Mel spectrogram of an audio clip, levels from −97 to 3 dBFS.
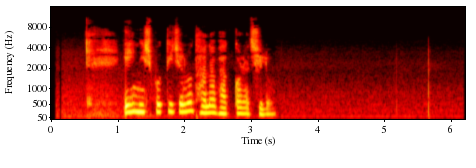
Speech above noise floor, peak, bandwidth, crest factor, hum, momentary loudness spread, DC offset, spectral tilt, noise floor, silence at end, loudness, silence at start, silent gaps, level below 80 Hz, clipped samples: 39 dB; -2 dBFS; 8.4 kHz; 22 dB; none; 17 LU; under 0.1%; -6 dB/octave; -58 dBFS; 2.85 s; -20 LUFS; 0.55 s; none; -64 dBFS; under 0.1%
